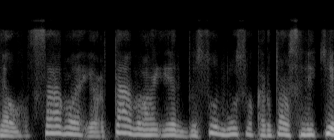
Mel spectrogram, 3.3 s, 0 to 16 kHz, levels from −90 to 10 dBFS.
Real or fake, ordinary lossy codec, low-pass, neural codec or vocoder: fake; Opus, 24 kbps; 7.2 kHz; codec, 16 kHz, 1 kbps, FreqCodec, smaller model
